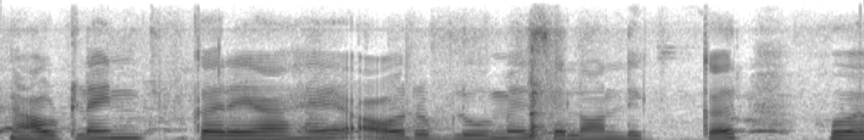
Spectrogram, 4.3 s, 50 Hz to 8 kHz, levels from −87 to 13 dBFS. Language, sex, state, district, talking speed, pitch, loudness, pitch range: Hindi, female, Chhattisgarh, Sarguja, 140 wpm, 190 Hz, -17 LUFS, 180-200 Hz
